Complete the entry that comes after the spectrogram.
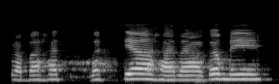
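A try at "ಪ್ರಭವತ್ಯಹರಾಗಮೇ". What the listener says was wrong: ಹತ್ಯ ಅಲ್ಲ ಅದು ವತ್ಯ.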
